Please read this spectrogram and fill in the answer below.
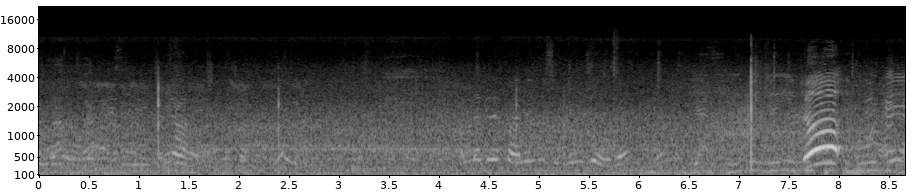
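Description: Faint outdoor chatter and calls of voices across an open field, with a few sharp faint clicks. Just before the end comes one loud, short shout that rises and falls in pitch.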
